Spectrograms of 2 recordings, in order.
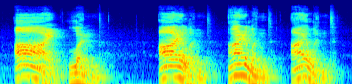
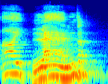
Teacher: The second part has a schwa. So it's not I-land.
